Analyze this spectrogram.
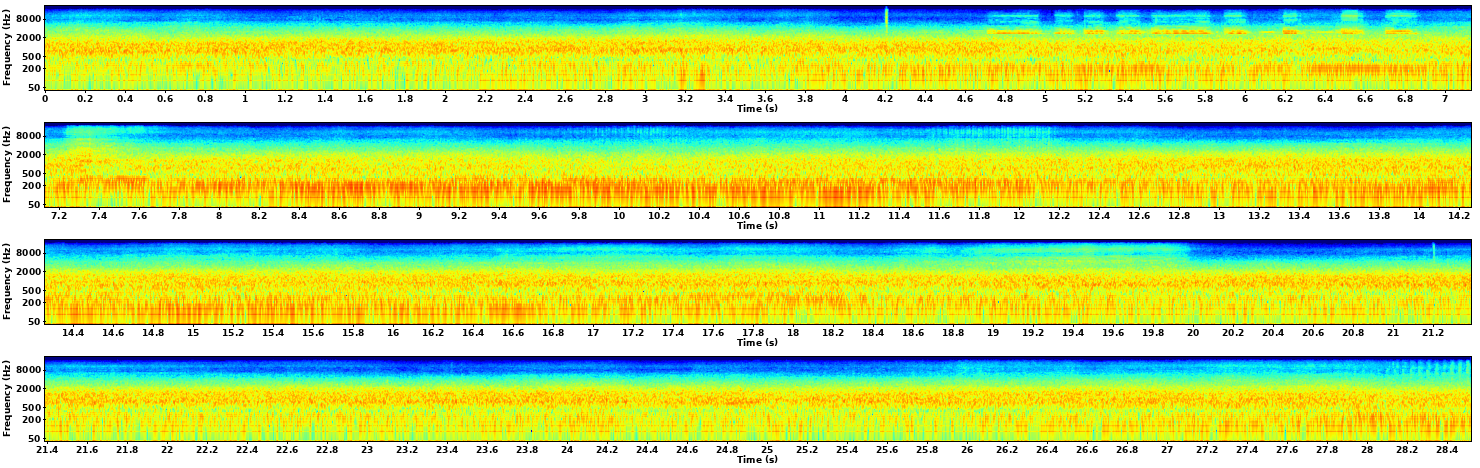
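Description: Motorcycle ridden at motorway speed: steady rushing wind and road noise over the mic, with the engine's hum underneath. About five seconds in, a rapid run of short high beeps lasts for about two seconds, followed by a single sharp click.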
